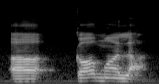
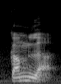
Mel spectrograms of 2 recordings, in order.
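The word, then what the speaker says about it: कमला: So what happens if we do not pronounce word Kamla as Kamala, it's Kamla.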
